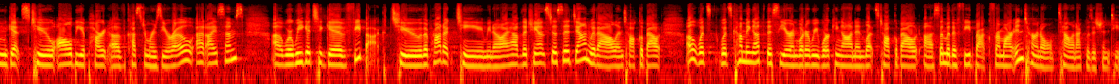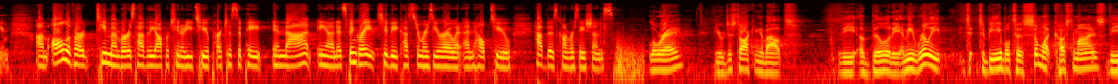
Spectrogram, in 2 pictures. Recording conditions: live audience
